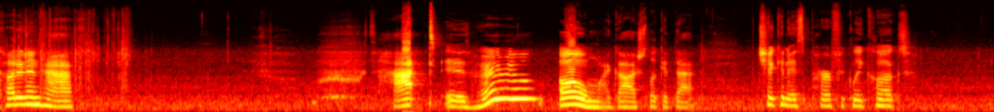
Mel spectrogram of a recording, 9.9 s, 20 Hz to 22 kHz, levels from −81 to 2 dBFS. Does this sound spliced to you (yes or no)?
no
